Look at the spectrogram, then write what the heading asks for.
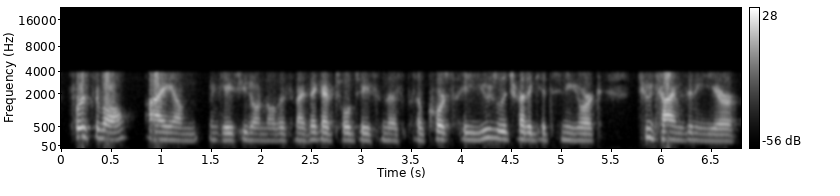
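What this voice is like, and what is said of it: Strained, failing voice. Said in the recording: “my voice is about to die on me”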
